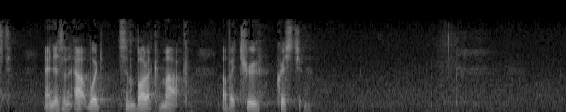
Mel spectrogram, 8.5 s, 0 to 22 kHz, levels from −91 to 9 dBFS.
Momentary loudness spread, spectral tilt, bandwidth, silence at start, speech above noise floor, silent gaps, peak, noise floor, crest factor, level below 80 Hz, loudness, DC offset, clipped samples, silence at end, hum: 23 LU; -3.5 dB/octave; 10.5 kHz; 0 s; 29 dB; none; -10 dBFS; -61 dBFS; 26 dB; -70 dBFS; -33 LUFS; under 0.1%; under 0.1%; 1.35 s; none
